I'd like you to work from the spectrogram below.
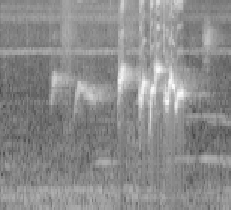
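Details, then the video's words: Red-whiskered bulbul singing its morning song for training young white-cheeked birds. Two soft, drawn-out whistles lead into a fast burst of five or six loud, warbling, up-and-down notes. "Luyện giọng chào mào hót sáng hay nhất để luyện má trắng"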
